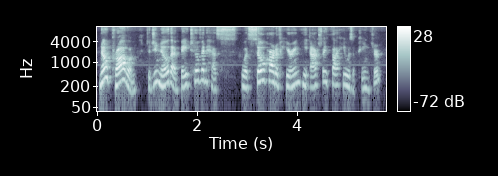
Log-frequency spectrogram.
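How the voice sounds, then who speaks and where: A woman's voice: a little high, expressive, normal speed, natural voice. Wisecracking boy telling jokes at a diner counter, a woman reading him, peppy, lands the punchlines. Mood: joking. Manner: upbeat, punchline delivery. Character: joke-loving boy narrator, quick with one-liners.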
